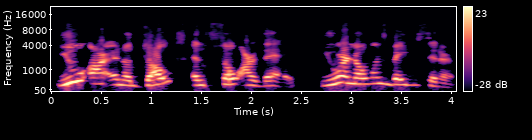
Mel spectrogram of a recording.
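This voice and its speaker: A woman with a slightly high voice talks through workplace advice in a direct, emphatic way, often turning to her listeners. The sound is dry and close, with no room around it. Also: expressive, normal speed, slightly rough, no echo, poor audio. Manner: direct, emphatic, addresses listeners as guys and ladies. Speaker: career advice guest. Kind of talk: conversational career advice.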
